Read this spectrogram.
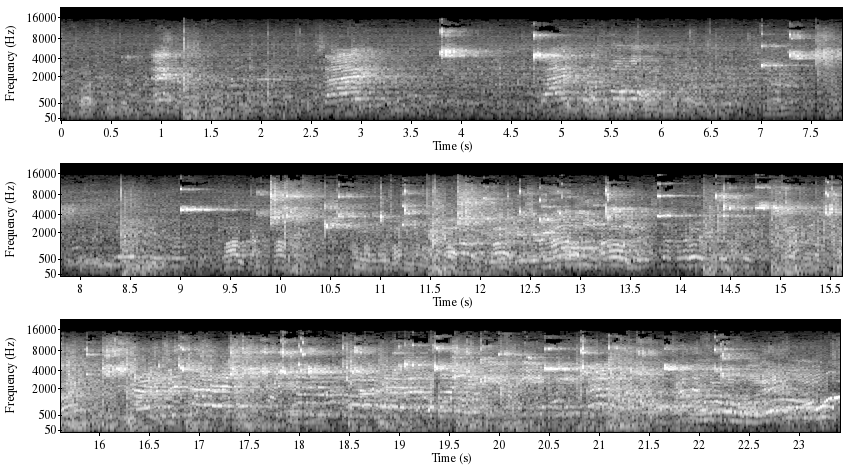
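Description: Players call out loudly to each other across the court.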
